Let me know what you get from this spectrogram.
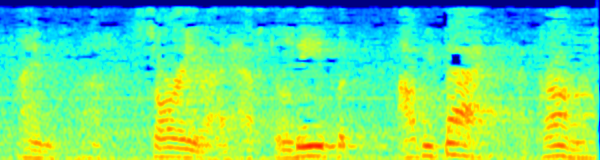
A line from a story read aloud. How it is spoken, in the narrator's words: Caught somewhat off guard by his feelings, Daryl leaned over and whispered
